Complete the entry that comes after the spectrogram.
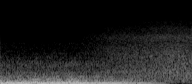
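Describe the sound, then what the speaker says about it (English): Fast-flowing, rough river water in the Gorges du Verdon rushes in a steady, loud low roar, heard close and outdoors with some wind buffeting, easing slightly toward the end. "You can see that the water here in the river is really fast flowing."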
